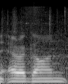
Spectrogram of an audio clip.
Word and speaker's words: Aragon: In Aragon, you should stress the last syllable.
